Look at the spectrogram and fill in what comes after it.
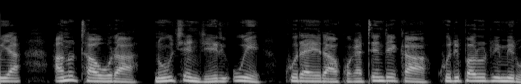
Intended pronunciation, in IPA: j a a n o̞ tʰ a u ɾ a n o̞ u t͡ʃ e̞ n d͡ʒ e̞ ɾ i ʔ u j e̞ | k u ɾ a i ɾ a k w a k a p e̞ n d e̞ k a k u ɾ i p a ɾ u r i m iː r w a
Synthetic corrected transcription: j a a n o̞ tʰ a u ɾ a n o̞ u t͡ʃ e̞ n d͡ʒ e̞ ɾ i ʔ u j e̞ | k u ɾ a i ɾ a k w a k a t e̞ n d e̞ k a k u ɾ i p a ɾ u r i m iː r w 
